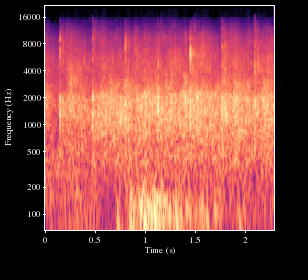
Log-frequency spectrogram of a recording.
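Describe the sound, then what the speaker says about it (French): An audience claps at the CIEL 2023 trophy ceremony at Salon Ciel. The applause is a steady, fairly quiet patter of many hands that carries on evenly throughout, with no voices over it. "Je crois qu'on peut les applaudir."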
